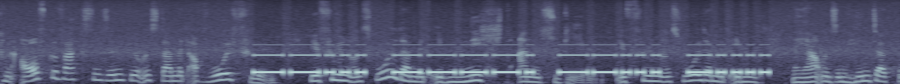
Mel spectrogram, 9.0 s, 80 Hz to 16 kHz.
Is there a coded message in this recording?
Yes: Morse code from 2.5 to 7.8 s, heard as a keyed tone, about 16 wpm, 520 Hz, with speech in German. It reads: 7976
